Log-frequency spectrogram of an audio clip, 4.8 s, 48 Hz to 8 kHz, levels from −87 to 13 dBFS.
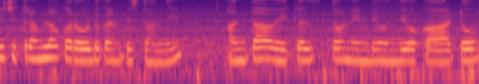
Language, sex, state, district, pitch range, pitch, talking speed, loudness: Telugu, female, Andhra Pradesh, Visakhapatnam, 195-225 Hz, 205 Hz, 150 wpm, -15 LUFS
